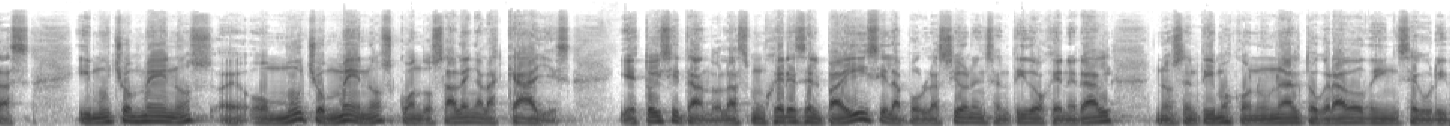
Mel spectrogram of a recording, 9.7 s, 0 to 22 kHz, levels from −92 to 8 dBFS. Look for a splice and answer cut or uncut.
uncut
